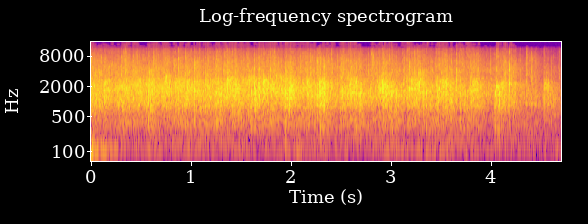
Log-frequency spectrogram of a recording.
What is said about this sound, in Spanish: Dele un fuerte aplauso.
